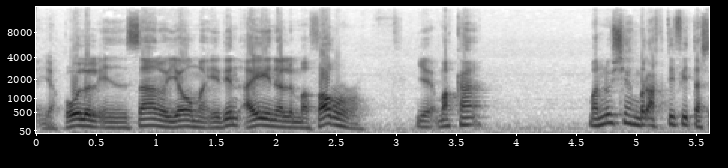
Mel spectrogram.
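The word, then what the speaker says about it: مَفَرّ: insanu yawma idzin ainal mafar. Mafar ada tasdidnya tuh. Ya, ainal mafar. Ada tasdidnya, makanya bacanya juga bukan mafar.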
